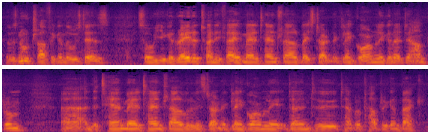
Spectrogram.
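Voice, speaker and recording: Brisk and level, with few pauses, a low, darkish voice belongs to an older Northern Irish man of about 70 or more. In his Ulster accent he casually reminisces while interviewed about frame building and club racing. The mic is distant and background noise is clear.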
